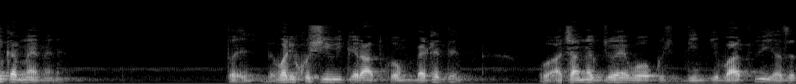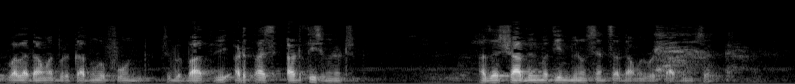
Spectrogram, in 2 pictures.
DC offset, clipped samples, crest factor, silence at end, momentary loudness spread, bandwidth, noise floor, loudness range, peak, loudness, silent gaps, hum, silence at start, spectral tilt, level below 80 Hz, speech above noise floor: 0.2%; under 0.1%; 20 dB; 0.6 s; 15 LU; 7.4 kHz; -62 dBFS; 3 LU; -4 dBFS; -24 LUFS; none; none; 0 s; -7.5 dB/octave; -66 dBFS; 38 dB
